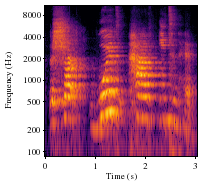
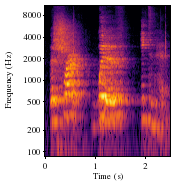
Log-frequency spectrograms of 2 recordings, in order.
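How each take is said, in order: First: Would and have are said as separate full words. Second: Would and have are run together into one. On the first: "I've gone through the proper pronunciation of it" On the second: "the more natural pronunciation, which is with connected speech"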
